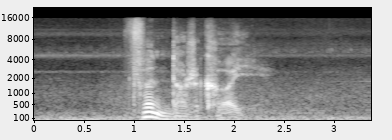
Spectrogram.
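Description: An elderly man answers in a low, quiet voice close by.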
